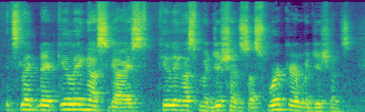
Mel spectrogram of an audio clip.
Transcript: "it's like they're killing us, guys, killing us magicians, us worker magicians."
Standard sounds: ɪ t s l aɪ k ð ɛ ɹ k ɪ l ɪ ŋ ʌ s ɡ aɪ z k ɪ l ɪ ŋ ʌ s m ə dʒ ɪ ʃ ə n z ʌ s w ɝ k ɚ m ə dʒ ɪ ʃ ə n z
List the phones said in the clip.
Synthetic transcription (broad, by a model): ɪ t s l aɪ k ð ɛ ɹ k ɪ l ɪ ŋ ʌ s ɡ aɪ s k ɪ l ɪ ŋ ʌ s m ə dʒ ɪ ʃ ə n s ʌ s w ɝ k ɚ m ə dʒ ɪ ʃ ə n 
